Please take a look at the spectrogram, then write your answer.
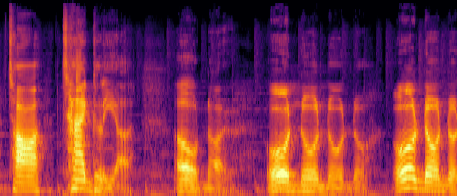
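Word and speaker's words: Tartaglia: pretty passive aggressive and telling me that i'm pronouncing tartalia incorrectly and that it should be tar taglia oh no oh no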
